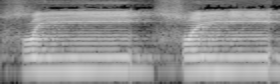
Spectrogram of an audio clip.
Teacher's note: صاد کا سٹارٹ میں نے موٹا لیا اور زیر جو ہے کھڑی زیر اس کو باریک ادا کیا۔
